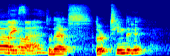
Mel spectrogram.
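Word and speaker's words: Leysa: going to try and I think we've all said it differently I think we should ssaa it's l e Ys a Lisa so that's 13 to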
